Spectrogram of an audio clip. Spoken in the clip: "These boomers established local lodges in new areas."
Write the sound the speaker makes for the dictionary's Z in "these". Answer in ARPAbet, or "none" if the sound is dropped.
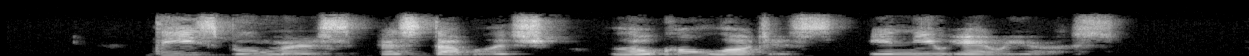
Z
